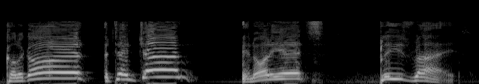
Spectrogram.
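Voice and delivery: high, loud parade-ground call; leader's command. Shown as a demonstration. Scout leader calling the color guard to attention, loud. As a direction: bark it across the room. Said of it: "the leader says".

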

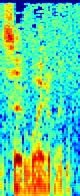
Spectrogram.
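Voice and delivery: usual speaking voice

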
